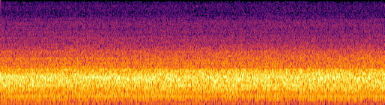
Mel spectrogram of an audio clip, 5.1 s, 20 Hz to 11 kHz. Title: Maytag Neptune MAH19 - ramp up to max extract (bad bearings + unlevel)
